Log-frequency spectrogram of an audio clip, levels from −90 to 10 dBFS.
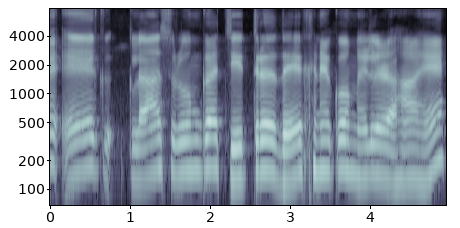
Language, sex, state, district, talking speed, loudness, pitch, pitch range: Hindi, male, Odisha, Malkangiri, 135 wpm, -14 LUFS, 155 Hz, 135-165 Hz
